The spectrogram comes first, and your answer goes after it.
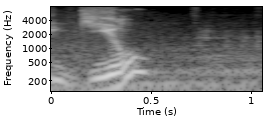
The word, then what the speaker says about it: Gil: That's definitely Gil, right? Yes, it's 100% Gil.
